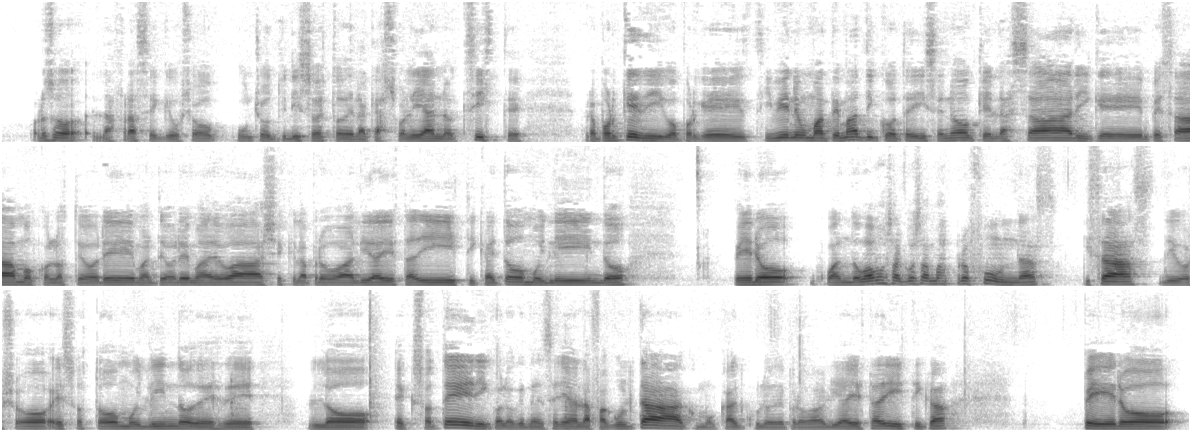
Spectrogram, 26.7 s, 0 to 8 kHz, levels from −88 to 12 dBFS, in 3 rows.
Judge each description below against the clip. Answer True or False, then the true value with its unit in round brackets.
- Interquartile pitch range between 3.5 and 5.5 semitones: False (2.6 semitones)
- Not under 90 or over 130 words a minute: False (180 wpm)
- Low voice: True (115 Hz)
